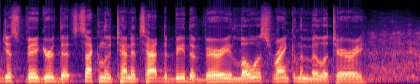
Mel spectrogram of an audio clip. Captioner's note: laughter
